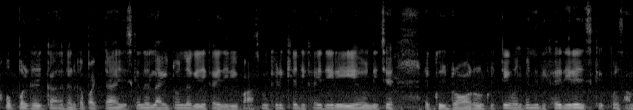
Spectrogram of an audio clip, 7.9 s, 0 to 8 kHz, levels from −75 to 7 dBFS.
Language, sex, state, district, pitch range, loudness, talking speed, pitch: Hindi, male, Bihar, Sitamarhi, 100-105 Hz, -30 LUFS, 270 wpm, 105 Hz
